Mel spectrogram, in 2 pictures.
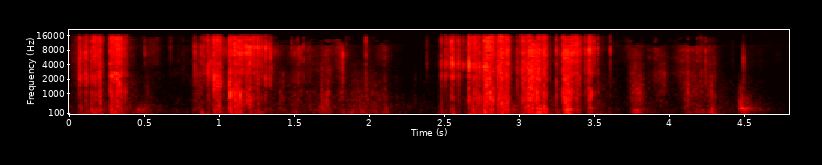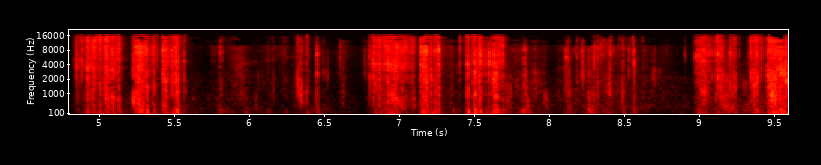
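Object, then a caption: Nylon hook-and-loop strap. A partly unrolled yellow nylon hook-and-loop (Velcro) strap is peeled apart and rewound by long-nailed fingers. Bright, crackling ripping comes in bursts of varying length, separated by short quiet pauses and softer rustles.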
